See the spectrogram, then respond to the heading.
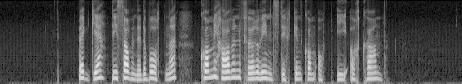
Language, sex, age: Norwegian, female, 43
